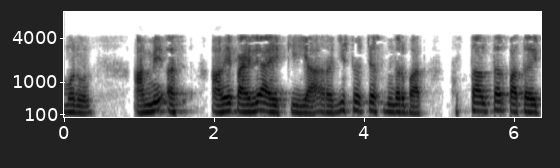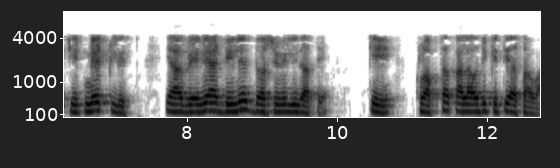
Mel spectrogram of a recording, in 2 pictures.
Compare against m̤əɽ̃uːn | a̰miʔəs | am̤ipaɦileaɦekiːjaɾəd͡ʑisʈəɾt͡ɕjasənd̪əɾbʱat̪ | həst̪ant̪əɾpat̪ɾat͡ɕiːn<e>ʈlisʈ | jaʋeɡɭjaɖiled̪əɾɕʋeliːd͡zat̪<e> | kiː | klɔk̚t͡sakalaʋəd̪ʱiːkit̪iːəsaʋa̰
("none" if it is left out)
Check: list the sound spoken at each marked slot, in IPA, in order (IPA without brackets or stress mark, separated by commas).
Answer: e, e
